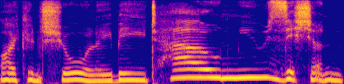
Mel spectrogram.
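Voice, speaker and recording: A female-sounding put-on character voice sits at a middle pitch. It moves at a very slow pace. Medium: read story.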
